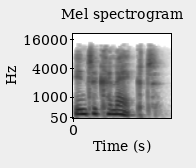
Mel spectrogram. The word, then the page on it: interconnect: British English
